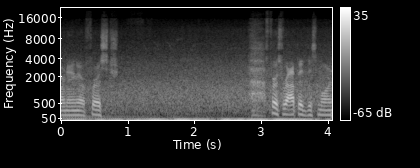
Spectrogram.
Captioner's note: water rushes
